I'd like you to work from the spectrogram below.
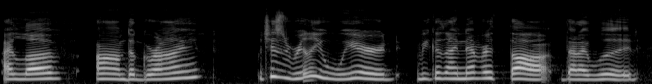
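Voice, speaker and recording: A woman's voice: sits high, takes it slowly, clean tone, no echo, clean studio sound. A woman telling personal stories casually as a podcast guest, speaking in an informal, slangy way and repeating words for emphasis. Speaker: podcast guest, independent singer. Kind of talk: casual personal storytelling in an interview.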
